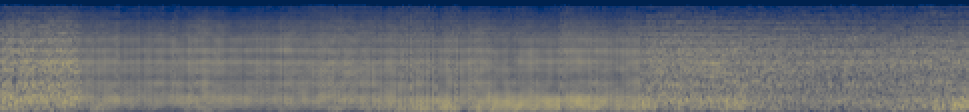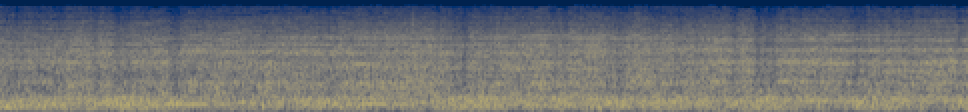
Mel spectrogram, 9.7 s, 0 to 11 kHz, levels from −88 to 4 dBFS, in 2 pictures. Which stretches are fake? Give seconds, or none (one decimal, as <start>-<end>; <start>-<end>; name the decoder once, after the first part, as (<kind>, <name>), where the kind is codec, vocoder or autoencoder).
0.4-3.2 (vocoder, Vocos)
